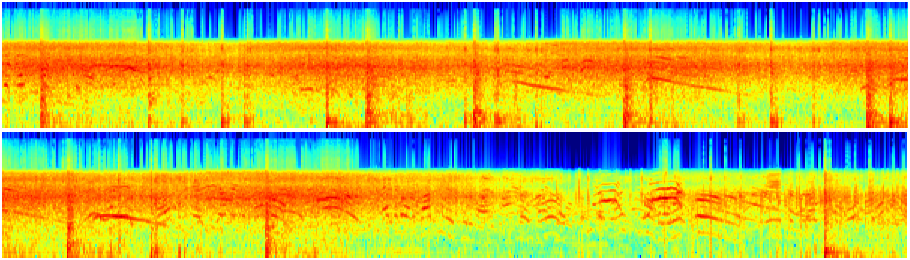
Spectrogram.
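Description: Fireworks bang and boom overhead.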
